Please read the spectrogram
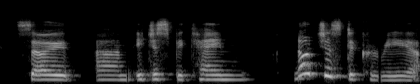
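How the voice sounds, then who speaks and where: A woman speaks with a bright, sharp tone at a fairly high pitch. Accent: Australian. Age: 60s. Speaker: children's mindfulness teacher. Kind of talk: casual chat. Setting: video call.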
